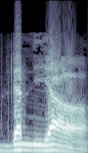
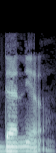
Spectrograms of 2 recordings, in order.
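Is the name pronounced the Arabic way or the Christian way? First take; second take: Arabic; Christian. First: The name is pronounced the Arabic way. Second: The name is pronounced the Christian way. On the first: This is the Arabic form of the name. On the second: This is the form the name took among Christians. "menurut lisan orang-orang Nasrani menjadi Daniel"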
